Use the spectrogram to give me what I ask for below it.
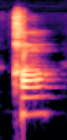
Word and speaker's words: ق: Now I want you to observe the position of my tongue pronouncing the qa and ka.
